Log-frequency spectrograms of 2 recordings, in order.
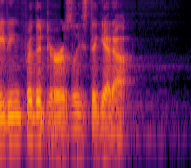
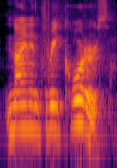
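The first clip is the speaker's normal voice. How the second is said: put-on hesitant, higher young voice; nervous boy asking his uncle; young Harry, unsure and polite; timid boy; 7 semitones higher than usual. Harry answers quietly.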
